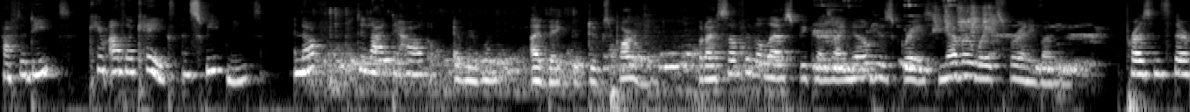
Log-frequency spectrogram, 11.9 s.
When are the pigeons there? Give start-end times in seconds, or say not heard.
3.0-11.0.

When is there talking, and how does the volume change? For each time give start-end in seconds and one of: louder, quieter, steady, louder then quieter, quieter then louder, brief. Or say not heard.
0.0-11.8 steady.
